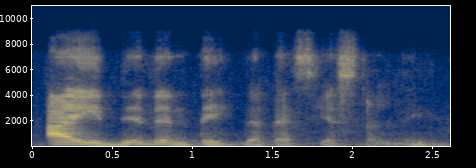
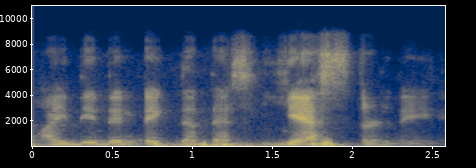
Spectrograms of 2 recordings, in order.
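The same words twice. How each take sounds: First: Strong "I" at the start, falling afterwards; stress on I. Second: "yesterday" punched at the end of the sentence; stress on YESTERDAY. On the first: Teacher hinting it was not you, stress on "I". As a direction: put the weight on "I". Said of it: "if you're putting the stress on I". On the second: Teacher hinting at some other day, stress on "yesterday". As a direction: save the weight for "yesterday". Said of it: "Putting now the stress on another word". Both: Shown as a demonstration.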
